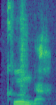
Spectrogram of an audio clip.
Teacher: it sounds like the u in moon or raccoon but just a touch shorter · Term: the u sound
